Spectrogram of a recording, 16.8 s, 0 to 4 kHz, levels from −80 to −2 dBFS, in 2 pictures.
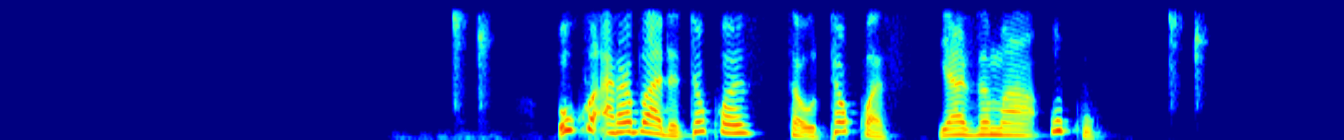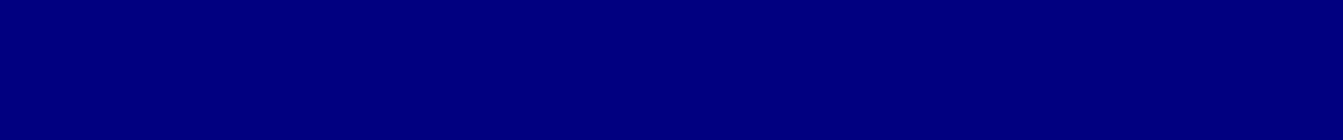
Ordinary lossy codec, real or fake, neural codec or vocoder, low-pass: none; fake; codec, 44.1 kHz, 7.8 kbps, DAC; 3.6 kHz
